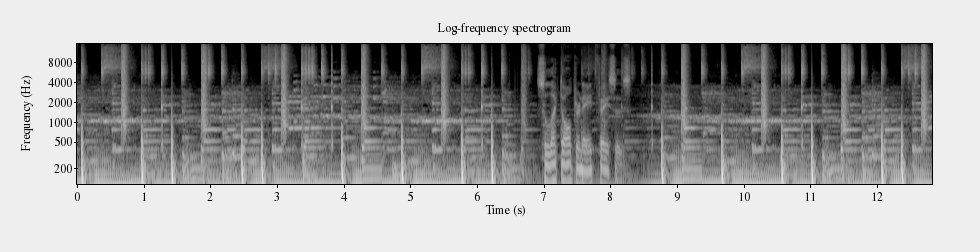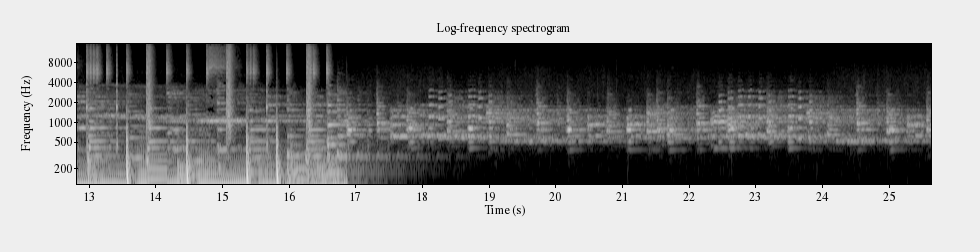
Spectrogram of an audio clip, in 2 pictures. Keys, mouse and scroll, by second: 6.6 click, 7.6 shift+click, 9.2 shift+click, 12.0 alt+click, 15.4-17.8 alt+drag, 17.8 shift+click, 19.8 alt+click, 21.0 shift+click, 22.9-25.2 alt+drag.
